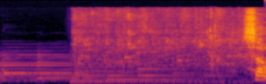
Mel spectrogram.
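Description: Soft background music with sustained, held notes. A man's voice begins at the very end.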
